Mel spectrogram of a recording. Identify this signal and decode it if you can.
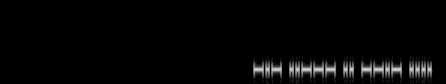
Morse code, heard as a keyed tone, about 39 wpm, 700 Hz. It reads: K2IQH
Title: USA Call Signs - 5 Characters - Repeated 3x - 40wpm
